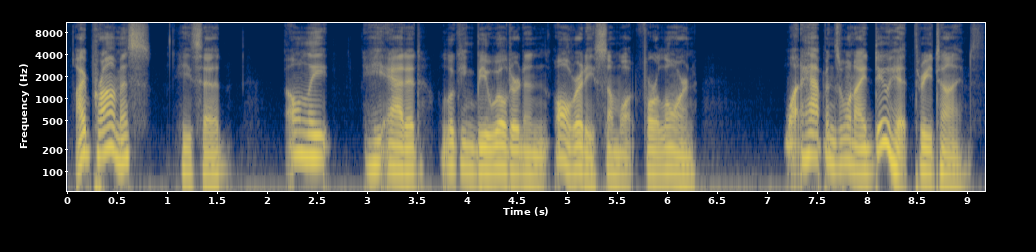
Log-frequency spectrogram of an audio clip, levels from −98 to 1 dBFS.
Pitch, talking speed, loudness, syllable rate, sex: 115 Hz, 135 wpm, -20 LUFS, 5.3 syllables/s, male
